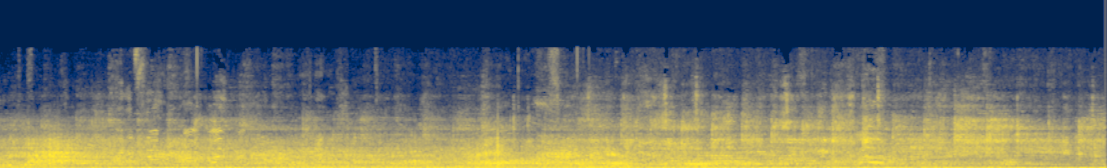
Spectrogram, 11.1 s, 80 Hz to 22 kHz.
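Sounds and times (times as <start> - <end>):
jet engines passing overhead: 0.0 - 11.0.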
